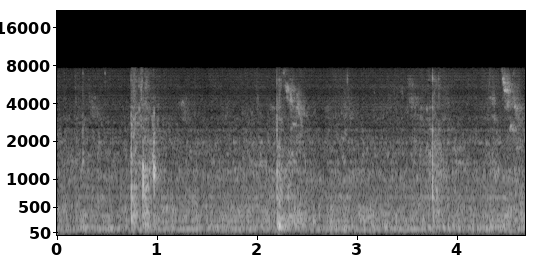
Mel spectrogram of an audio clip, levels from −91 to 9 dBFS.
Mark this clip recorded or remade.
remade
